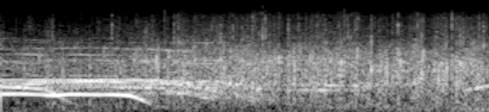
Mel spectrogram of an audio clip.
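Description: Audience applauding loudly, with several people whooping in rising-and-falling cheers that die away about a second in while the clapping carries on.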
